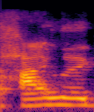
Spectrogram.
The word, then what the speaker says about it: Heilig: It could be Heilig, but Heilig is usually... Heilig, that's it. Honestly, it's also, if you're Jewish, then it's Heilig. Yes. So there's a bunch of ways to pronounce it. Anything works for me.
